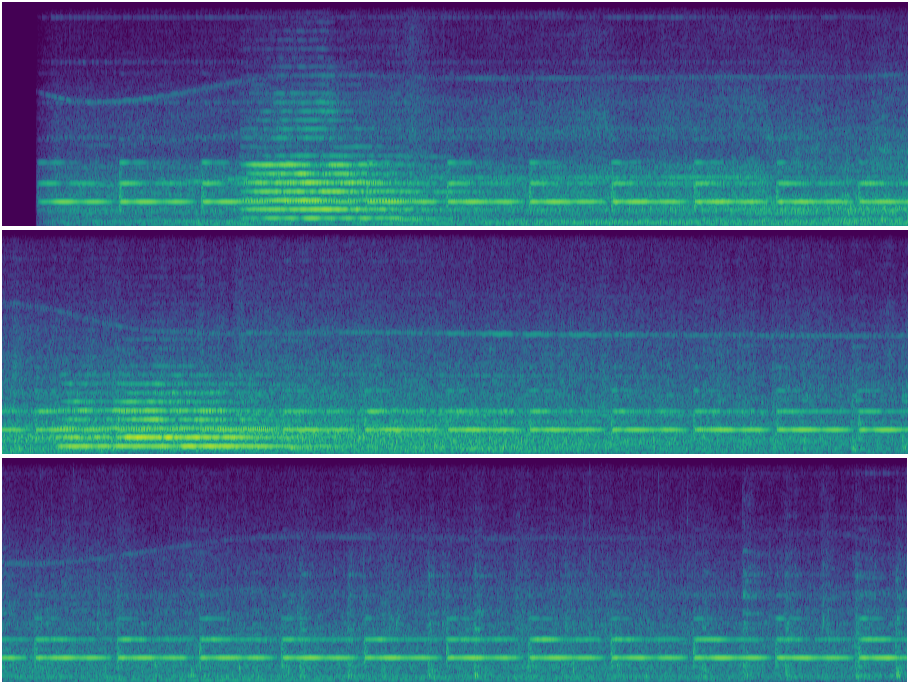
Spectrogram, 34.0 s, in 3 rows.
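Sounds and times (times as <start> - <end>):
crossing warning bell: 0.4 - 33.9
train wheels clattering: 1.5 - 33.9
locomotive horn: 3.0 - 5.8, 11.1 - 16.7.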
